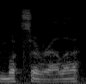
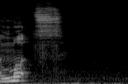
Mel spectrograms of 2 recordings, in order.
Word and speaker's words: mozzarella: So Gouda People from New Jersey can't pronounce the word mozzarella. Look at the mutz mozzarella. They always My favorite is when they add a D.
